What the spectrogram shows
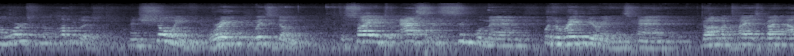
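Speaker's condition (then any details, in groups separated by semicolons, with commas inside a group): No condition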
